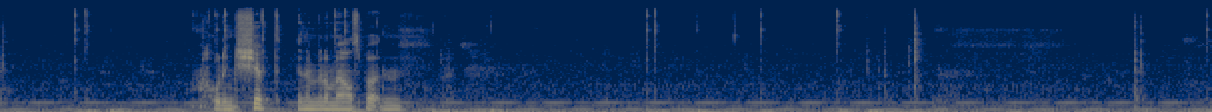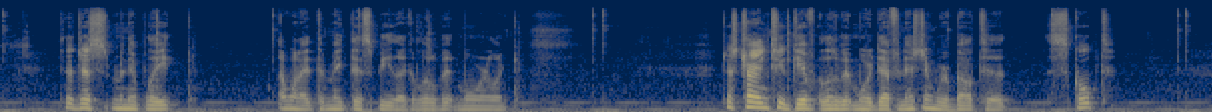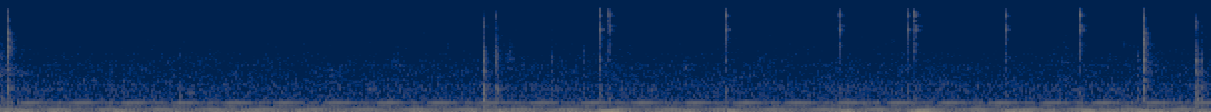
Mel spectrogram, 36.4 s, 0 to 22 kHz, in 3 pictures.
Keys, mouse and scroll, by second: 0.0 middle click, 0.7 click, 2.2 shift+click, 3.4 shift+click, 4.5 scroll up 1, 6.5 shift+click, 7.6 shift+click, 8.3 click, 8.7 scroll down 1, 9.1 middle click, 11.4 middle click, 12.0 click, 12.1 click, 13.7 middle click, 14.1 middle click, 14.9 click, 15.7 click, 16.4 middle click, 17.3 middle click, 18.1 click, 18.2 click, 20.0 middle click, 21.1 middle click, 21.7 click, 22.6 click, 23.9 click, 24.0 click, 24.3 middle click, 29.1 middle click, 30.3 click, 30.4 click, 31.5 click, 32.7 click, 33.3 click, 33.4 click, 34.3 click, 35.1 click, 35.6 middle click, 36.2 middle click.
